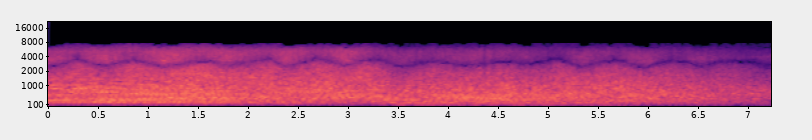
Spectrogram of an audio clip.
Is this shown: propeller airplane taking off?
yes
